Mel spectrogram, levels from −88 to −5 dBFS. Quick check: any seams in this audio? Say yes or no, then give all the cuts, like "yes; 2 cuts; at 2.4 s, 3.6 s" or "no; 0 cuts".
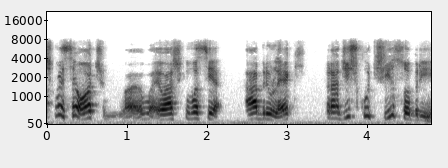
no; 0 cuts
